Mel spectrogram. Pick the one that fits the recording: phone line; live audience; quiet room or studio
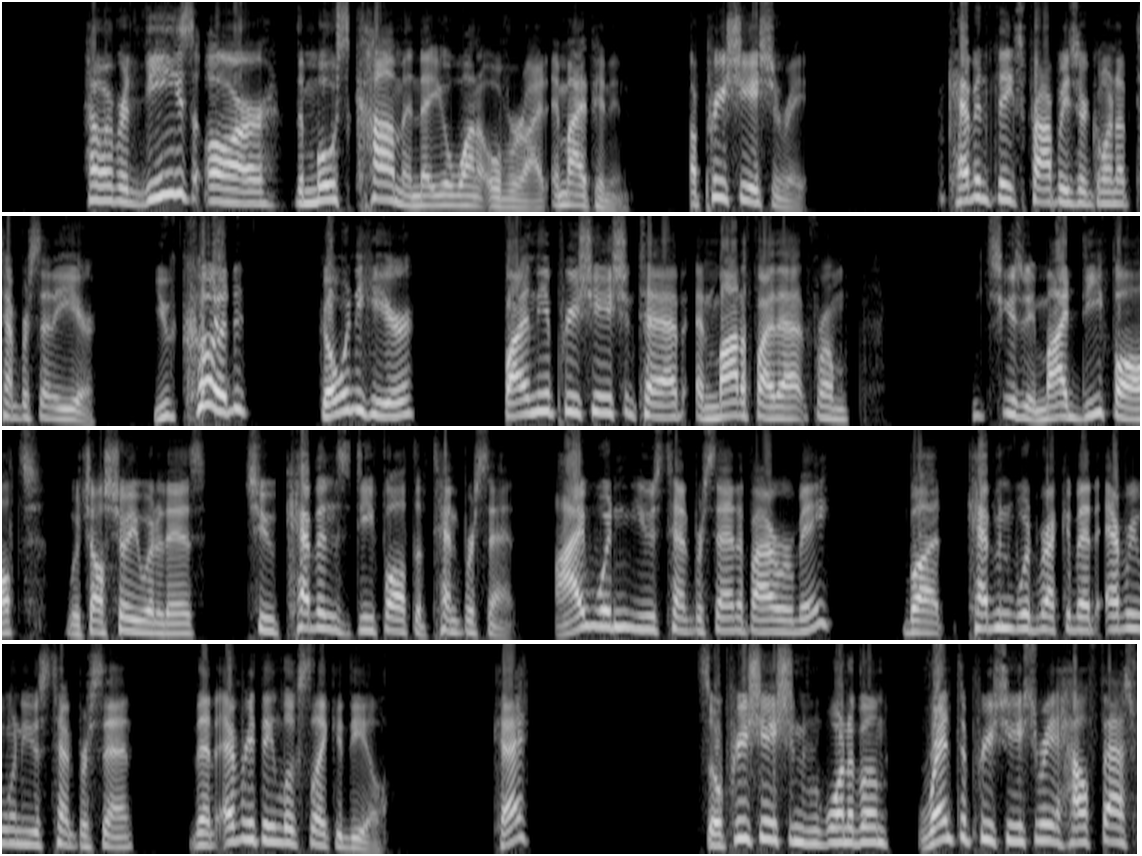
live audience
